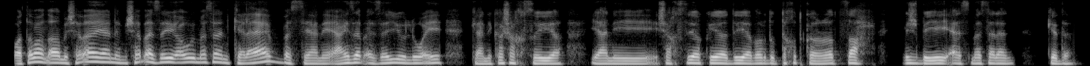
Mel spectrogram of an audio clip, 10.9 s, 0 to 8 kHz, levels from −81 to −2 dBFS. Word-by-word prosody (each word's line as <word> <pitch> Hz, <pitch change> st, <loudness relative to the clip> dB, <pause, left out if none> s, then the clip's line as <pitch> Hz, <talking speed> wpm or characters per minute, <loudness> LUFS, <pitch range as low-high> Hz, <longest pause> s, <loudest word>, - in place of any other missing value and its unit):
هو 120 Hz, -, +3 dB
طبعًا 190 Hz, +7 st, +2 dB
آه، 160 Hz, -, +5 dB
مش 145 Hz, +1 st, -2 dB
هاب 175 Hz, -, -1 dB
يعني 190 Hz, -5 st, +3 dB
مش 145 Hz, +5 st, -3 dB
هابقى 185 Hz, 0 st, +2 dB
زيّه 180 Hz, +1 st, +3 dB
أوي 185 Hz, +2 st, +2 dB
مثلًا 180 Hz, -2 st, -1 dB
كلاعب، 165 Hz, +9 st, 0 dB
بس 135 Hz, -5 st, -3 dB
يعني 125 Hz, -1 st, -2 dB
عايز 145 Hz, +7 st, +1 dB
أبقى 145 Hz, -5 st, +1 dB
زيّه 145 Hz, +5 st, +1 dB
اللي 145 Hz, -1 st, 0 dB
هو 145 Hz, -, +2 dB
إيه 155 Hz, 0 st, 0 dB, 0.3 s
ك -, -, -19 dB
يعني 120 Hz, 0 st, -1 dB
كشخصية، 125 Hz, -2 st, 0 dB, 0.3 s
يعني 120 Hz, 0 st, 0 dB
شخصية 135 Hz, +2 st, 0 dB
قيادية 135 Hz, -1 st, +3 dB
برضه 130 Hz, +1 st, -1 dB
بتاخد 135 Hz, +3 st, -6 dB
قرارات 125 Hz, +1 st, -1 dB
صح، 135 Hz, -2 st, -2 dB, 0.3 s
مش 140 Hz, 0 st, -1 dB
بييأس 130 Hz, -1 st, +2 dB
مثلًا، 130 Hz, 0 st, -1 dB, 0.3 s
كده. 120 Hz, -1 st, -2 dB
135 Hz, 185 wpm, -23 LUFS, 125-155 Hz, 0.3 s, آه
